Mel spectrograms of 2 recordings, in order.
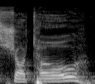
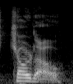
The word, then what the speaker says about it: Choteau: For those of you who speak French, it looks like it's Choteau, but that's not how they pronounce it in Montana. It's Choteau.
